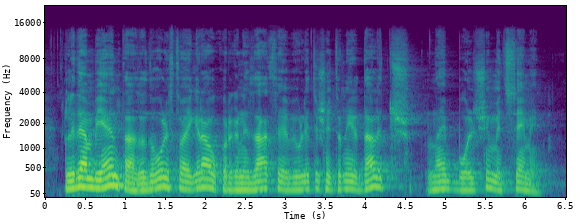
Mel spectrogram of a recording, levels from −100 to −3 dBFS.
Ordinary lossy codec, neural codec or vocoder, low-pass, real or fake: Opus, 64 kbps; none; 14.4 kHz; real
